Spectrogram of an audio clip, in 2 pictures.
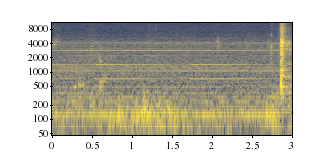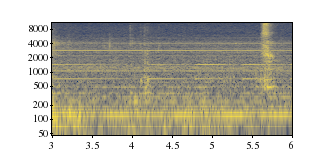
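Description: Chevy Tahoe's electric fuel pump whining for a second or two each time the ignition key is switched on to prime the fuel system, twice, with a sharp click between and another near the end. The engine does not crank or run.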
